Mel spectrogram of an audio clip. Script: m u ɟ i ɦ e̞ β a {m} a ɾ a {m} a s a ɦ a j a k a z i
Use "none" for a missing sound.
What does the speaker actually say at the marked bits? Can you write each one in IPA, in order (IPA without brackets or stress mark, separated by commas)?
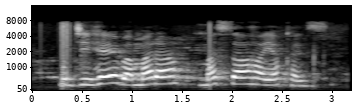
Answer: m, m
